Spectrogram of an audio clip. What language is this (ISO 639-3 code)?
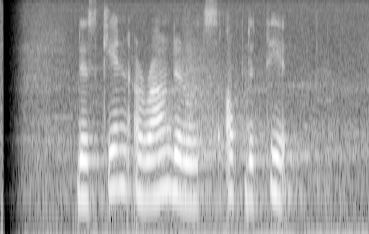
sun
